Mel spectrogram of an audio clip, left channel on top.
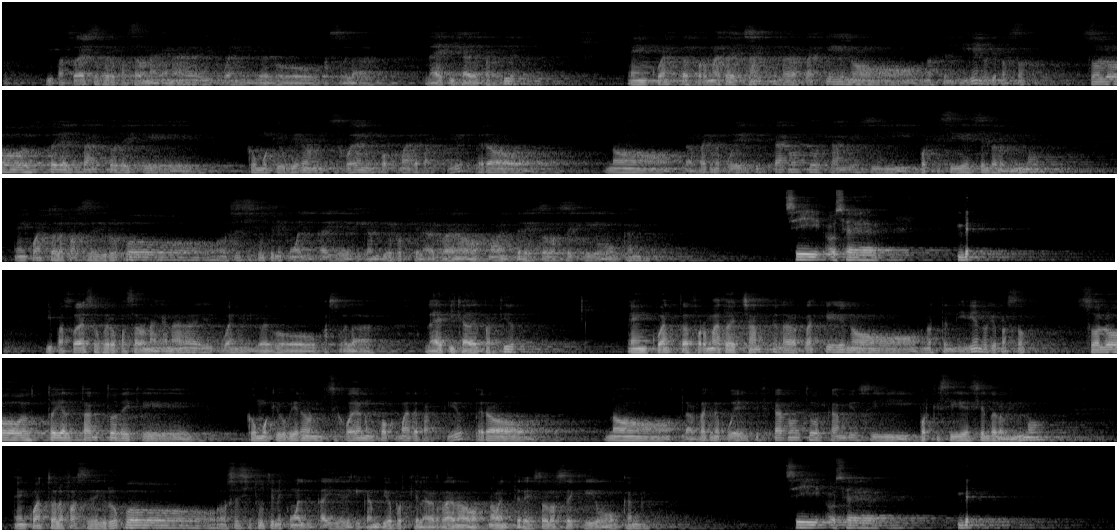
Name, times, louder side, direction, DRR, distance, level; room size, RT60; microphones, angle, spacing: voice 1, 0.4-5.2 6.3-10.3 10.8-13.1 13.6-16.5 17.2-21.6 22.4-28.8, right 4 dB, 50° right, 5 dB, 0.3 m, -31 dB
voice 2, 30.1-31.1 31.9-32.0, left 2 dB, 25° left, 10 dB, 0.4 m, -27 dB
9.6 x 9.4 x 3.6 m, 2.2 s
head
